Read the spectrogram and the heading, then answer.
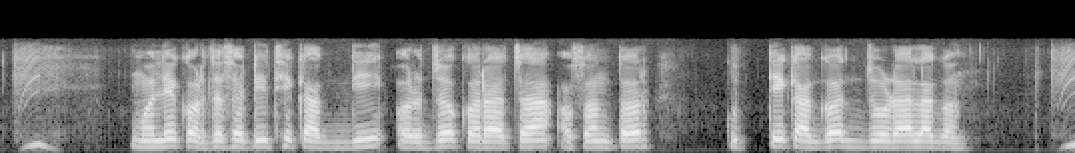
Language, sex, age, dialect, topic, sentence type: Marathi, male, 18-24, Varhadi, banking, question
